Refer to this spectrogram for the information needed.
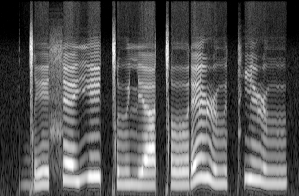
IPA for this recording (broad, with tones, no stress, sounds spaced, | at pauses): ɡ͡ǀ e˩ s ɛ˦ j e˥ ǀ ɯ˩ lʲ a˩ ǀ ɤ˩ ɾ ɛ˥ ɭ ɯ˩ tʰ i˦ ɭ ɯ˨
